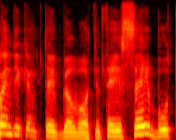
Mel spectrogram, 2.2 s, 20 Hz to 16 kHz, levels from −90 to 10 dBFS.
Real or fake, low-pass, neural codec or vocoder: fake; 14.4 kHz; codec, 44.1 kHz, 7.8 kbps, Pupu-Codec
